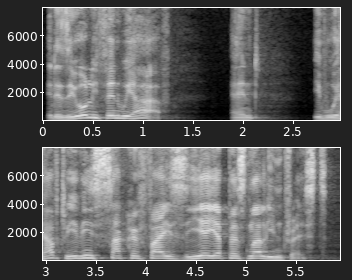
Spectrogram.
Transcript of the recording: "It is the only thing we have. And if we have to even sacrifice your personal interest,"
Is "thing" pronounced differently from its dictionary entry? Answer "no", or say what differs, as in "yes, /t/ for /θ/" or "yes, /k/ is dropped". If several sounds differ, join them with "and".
no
